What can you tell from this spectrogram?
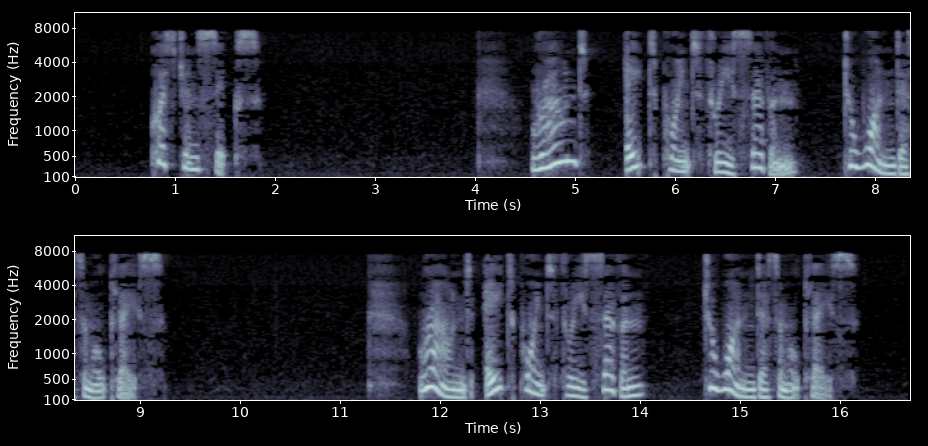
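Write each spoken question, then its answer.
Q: Round 8.37 to one decimal place.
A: 8.4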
